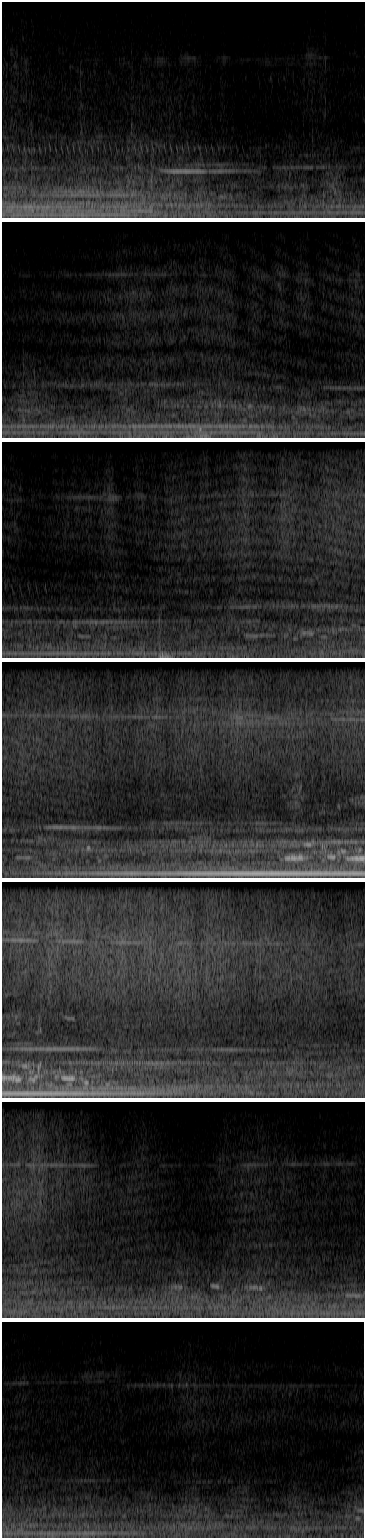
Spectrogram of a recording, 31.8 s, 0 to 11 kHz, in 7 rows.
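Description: Engine of a 1/4 scale radio-controlled DH82 Tiger Moth biplane model in flight, a steady droning note. Its pitch steps down about two seconds in and again about eight seconds in as the throttle is eased, and rises again near the last quarter. It grows loudest as the model passes overhead in the middle, then fades as it flies away.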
